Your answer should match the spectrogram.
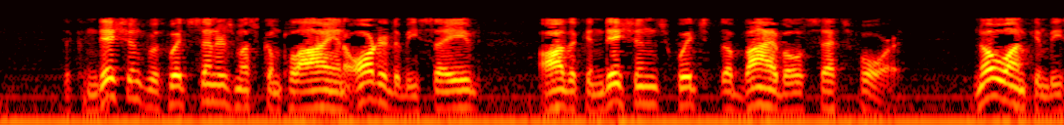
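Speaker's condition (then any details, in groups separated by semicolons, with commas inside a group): No condition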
